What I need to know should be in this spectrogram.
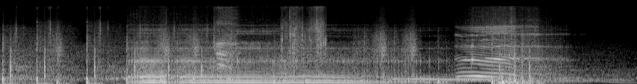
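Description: A zombie groans and moans close by.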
